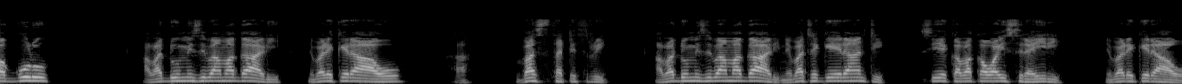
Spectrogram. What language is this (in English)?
Ganda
